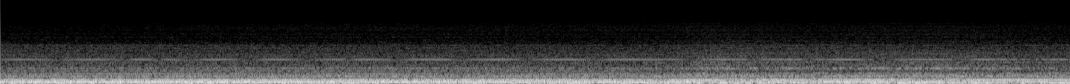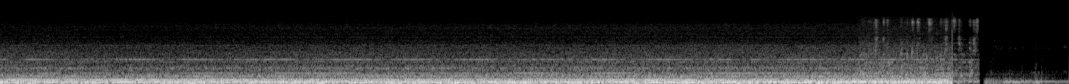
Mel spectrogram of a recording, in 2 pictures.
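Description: A jet's engines roar steadily from inside the cabin.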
